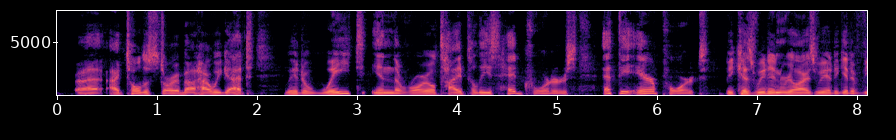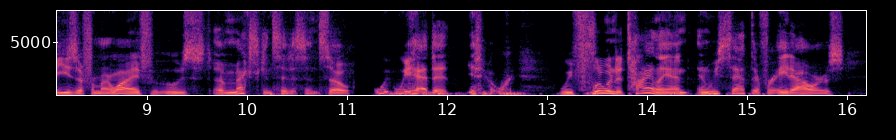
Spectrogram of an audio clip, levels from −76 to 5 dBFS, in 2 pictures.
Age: 50-69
